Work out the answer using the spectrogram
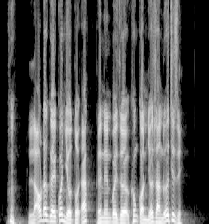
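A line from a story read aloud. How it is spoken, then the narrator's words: Cold sneering laugh. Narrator (Vietnamese): Nguyên Bình cười nhạt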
